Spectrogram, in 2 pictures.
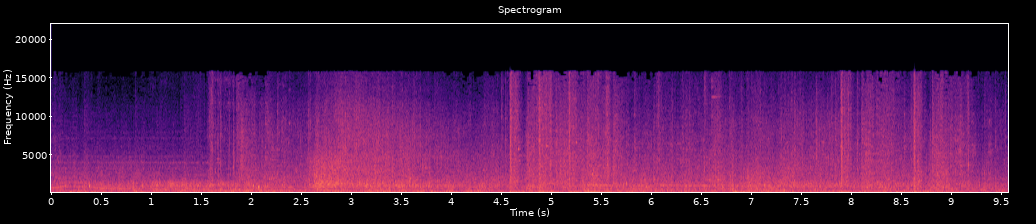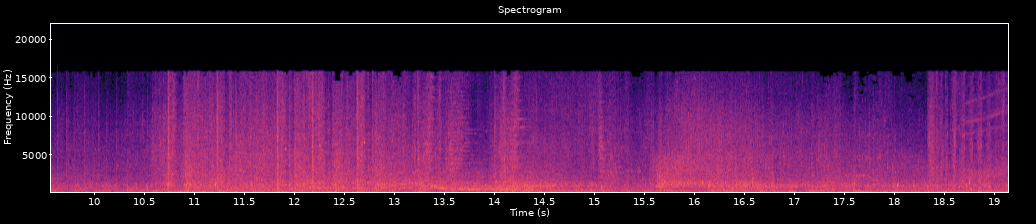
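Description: Gunfire rattles rapidly in a video game.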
